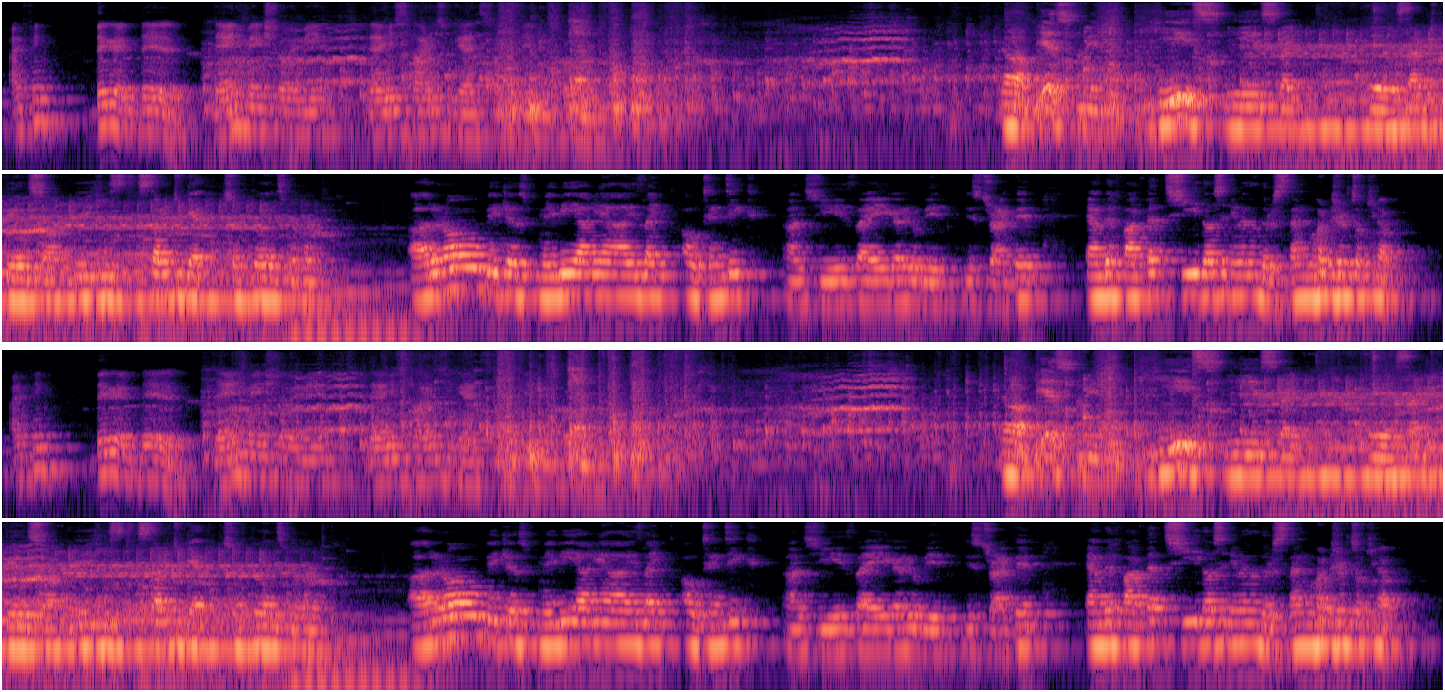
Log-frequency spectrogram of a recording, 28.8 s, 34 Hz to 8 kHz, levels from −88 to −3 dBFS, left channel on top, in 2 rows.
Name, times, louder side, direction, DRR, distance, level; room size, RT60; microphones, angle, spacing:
voice 1, 0.1-0.5 0.9-1.8 2.1-3.2 3.6-6.0, left 1 dB, 55° left, 1 dB, 0.6 m, -35 dB
sound 1, 2.0-17.8, right 1 dB, 35° right, 0.4 m, -38 dB
voice 2, 9.9-11.2 11.4-12.9 13.6-17.6 18.5-21.9 22.2-24.7 25.2-28.3, left 2 dB, 75° right, -9 dB, 1.1 m, -27 dB
sound 2, 12.2-18.5, right 1 dB, 55° right, 1.2 m, -31 dB
3.4 x 2.5 x 2.5 m, 0.73 s
head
